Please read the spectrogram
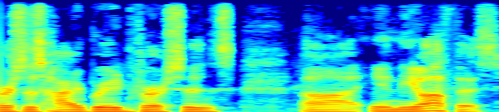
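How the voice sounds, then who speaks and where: On a very clean recording with a silent background and a dry, close sound with no echo, a man speaks at a moderate pace with a fairly high pitch. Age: 60s. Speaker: sales coach and author. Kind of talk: podcast interview. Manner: halting, many repetitions and fillers.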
